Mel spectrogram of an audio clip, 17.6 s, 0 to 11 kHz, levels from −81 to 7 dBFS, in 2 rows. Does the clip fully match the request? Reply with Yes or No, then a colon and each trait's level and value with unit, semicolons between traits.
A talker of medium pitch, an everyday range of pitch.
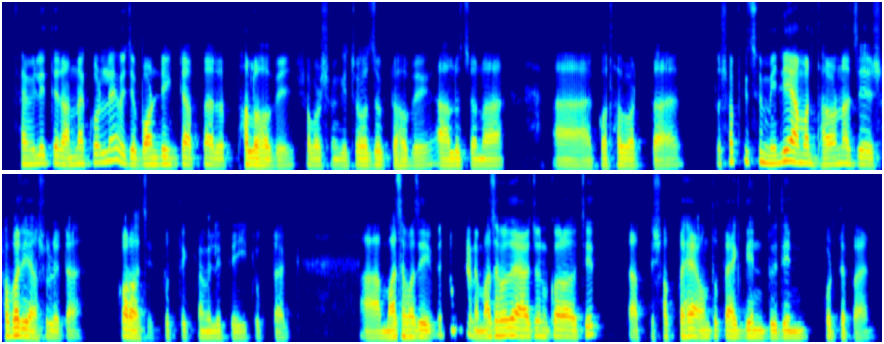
No: low, 130 Hz; average, 3.3 semitones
